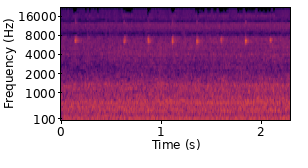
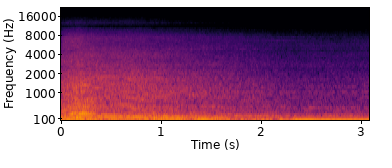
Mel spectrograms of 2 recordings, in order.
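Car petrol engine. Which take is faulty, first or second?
first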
